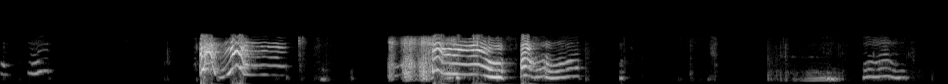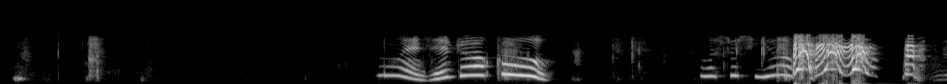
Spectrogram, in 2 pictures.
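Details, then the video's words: Six-month-old Doberman puppy Rocco fighting a hairdryer, giving scattered bursts of high yapping barks and whines with gaps between them, including some falling, swooping whine notes near the end. "Doberman puppy fighting the hairdryer !"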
